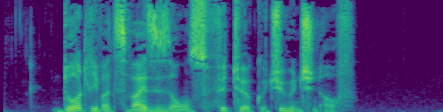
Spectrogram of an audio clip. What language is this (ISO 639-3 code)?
deu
